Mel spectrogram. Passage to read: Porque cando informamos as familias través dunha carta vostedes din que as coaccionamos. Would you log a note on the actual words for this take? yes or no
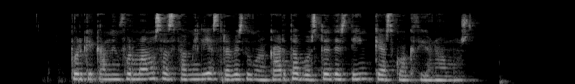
no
